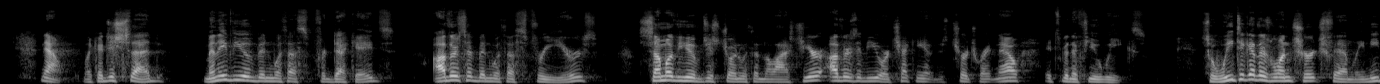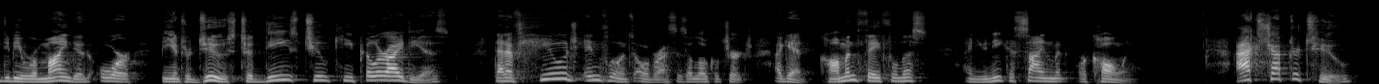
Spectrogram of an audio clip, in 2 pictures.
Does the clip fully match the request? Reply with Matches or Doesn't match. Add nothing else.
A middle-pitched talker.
Matches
